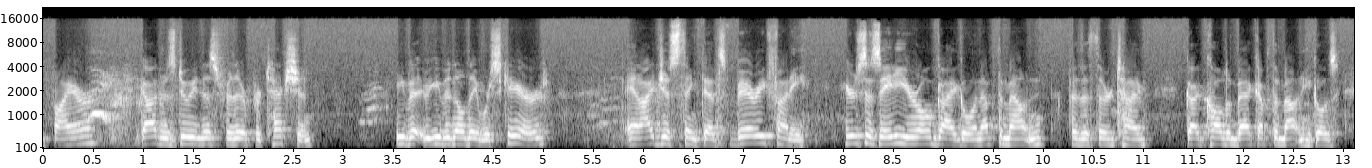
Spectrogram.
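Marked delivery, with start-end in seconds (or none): none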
